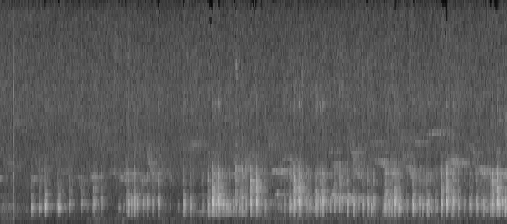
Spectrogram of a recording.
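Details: Group of forest green tree frogs at Shiriya, Aomori, Japan, at the northern edge of their range: a quieter start building into loud, rapid rattling croaks repeated in short bursts over a constant background chorus.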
